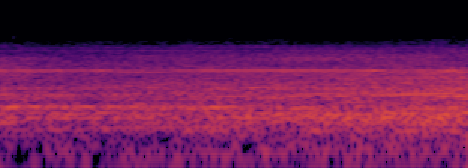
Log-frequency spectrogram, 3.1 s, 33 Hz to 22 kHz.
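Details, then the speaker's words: IQair Compact air purifier 10 years old, its seized motor replaced by an inline centrifugal fan pulling air through two filters, first start at full power: a soft, even airflow hiss with a whine building as it spools up, no rubbing. Runs normally and quieter than the original. "this is actually quieter than the original iqr machine was"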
